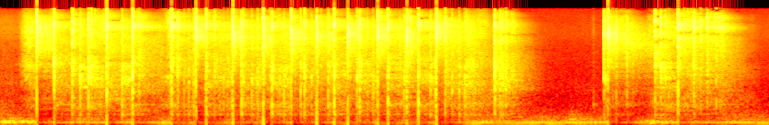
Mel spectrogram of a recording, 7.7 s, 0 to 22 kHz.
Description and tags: Paint can shaken vigorously. Audiotechnica BP4025 into Sound Devices Mixpre-3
